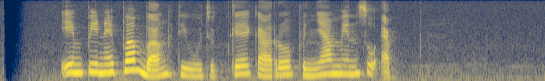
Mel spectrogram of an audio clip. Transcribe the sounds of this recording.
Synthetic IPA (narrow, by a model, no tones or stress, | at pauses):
ʔimpineb̥a̤mbaŋd̪̥i̤wud̥ʒ̥ṳt̪̚kekaɾob̥ə̤ɲamɪnsuʔɛ̰p̚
